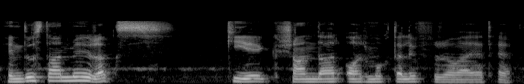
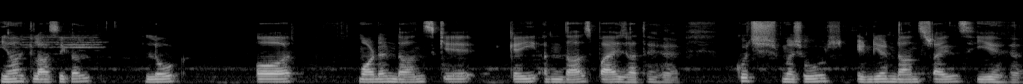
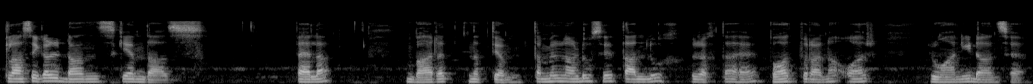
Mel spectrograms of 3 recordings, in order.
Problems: constant background noise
